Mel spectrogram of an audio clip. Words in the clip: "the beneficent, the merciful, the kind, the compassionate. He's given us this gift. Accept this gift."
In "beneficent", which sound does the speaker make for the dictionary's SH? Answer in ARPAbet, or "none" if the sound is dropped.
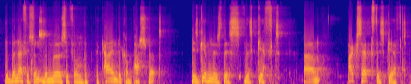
S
